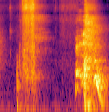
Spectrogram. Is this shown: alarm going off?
no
